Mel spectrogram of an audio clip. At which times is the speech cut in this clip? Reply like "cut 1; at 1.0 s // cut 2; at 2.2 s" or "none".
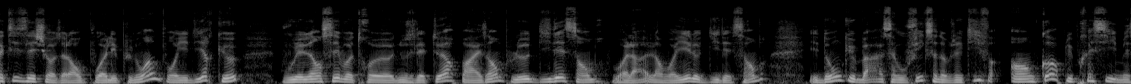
none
